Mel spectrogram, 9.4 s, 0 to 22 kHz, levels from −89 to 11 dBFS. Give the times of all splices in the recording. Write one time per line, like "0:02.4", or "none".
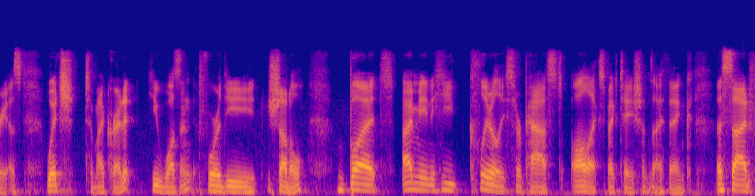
0:02.4
0:03.3
0:05.0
